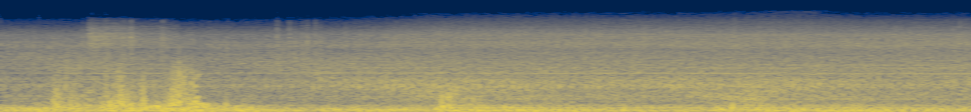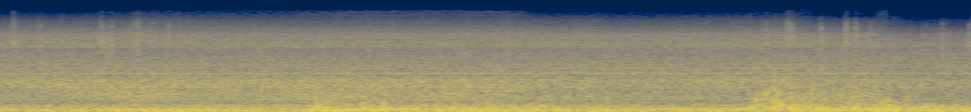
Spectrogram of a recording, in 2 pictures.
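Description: Heavy diesel truck engine running steadily with a low rumble, with wind buffeting the microphone.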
